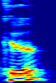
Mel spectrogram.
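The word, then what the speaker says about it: Køge: until I arrived to a little town called Koo it was spelled like Co again and from there it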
